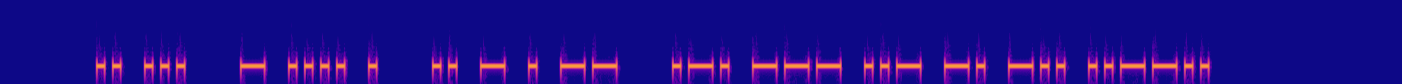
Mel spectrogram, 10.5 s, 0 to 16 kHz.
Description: Morse code, heard as a keyed tone, about 20 wpm, 700 Hz. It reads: IS THE ITEM ROUND?
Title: Sentences from Top 1000 Words - Review Part 6 - 20wpm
